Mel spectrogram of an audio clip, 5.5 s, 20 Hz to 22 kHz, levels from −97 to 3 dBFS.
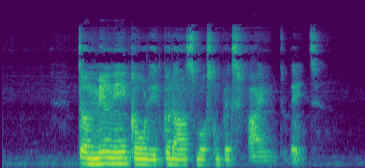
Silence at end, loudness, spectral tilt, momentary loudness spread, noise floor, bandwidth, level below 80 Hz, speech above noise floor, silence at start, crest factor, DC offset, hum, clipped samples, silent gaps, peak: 0.75 s; -14 LUFS; -6 dB/octave; 21 LU; -63 dBFS; 11 kHz; -54 dBFS; 49 dB; 1.2 s; 16 dB; under 0.1%; none; under 0.1%; none; 0 dBFS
